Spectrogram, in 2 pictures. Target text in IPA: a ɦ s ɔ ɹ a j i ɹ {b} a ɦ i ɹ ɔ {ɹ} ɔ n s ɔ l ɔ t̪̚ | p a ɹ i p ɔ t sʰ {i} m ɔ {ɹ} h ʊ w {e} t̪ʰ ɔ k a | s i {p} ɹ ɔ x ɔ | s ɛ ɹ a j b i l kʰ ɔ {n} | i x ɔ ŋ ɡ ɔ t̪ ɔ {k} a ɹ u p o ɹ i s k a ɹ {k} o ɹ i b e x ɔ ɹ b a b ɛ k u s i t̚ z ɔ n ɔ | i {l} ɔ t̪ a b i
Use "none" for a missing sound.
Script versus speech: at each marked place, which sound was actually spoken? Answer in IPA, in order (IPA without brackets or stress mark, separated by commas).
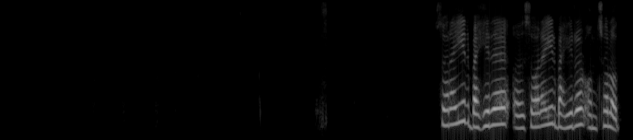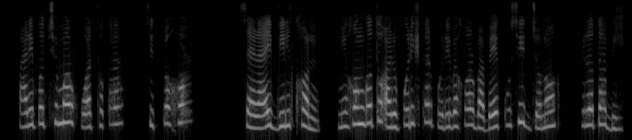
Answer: b, ɹ, i, ɹ, a, t, nː, ʔ, p, l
